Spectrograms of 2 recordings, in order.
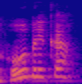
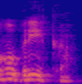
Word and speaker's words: rubrica: Como é que eu pronuncio? Rúbrica ou rubrica? D aqui é sua rúbrica. É assim que ouvimos? Mas esta palavra trata-se de uma palavra paroxítona. Então, a sílaba tônica é a penúltima, é o bri.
